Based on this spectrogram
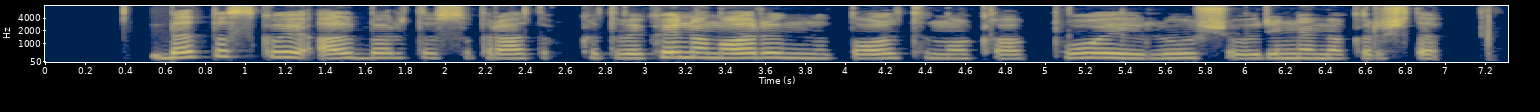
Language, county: Lithuanian, Vilnius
